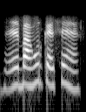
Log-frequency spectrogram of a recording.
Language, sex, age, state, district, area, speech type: Hindi, female, 45-60, Uttar Pradesh, Bhadohi, urban, conversation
